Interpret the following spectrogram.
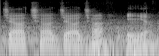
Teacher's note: इसका उच्चारण स्थान होता है तालव्य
